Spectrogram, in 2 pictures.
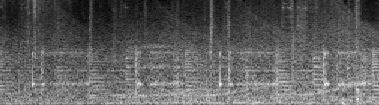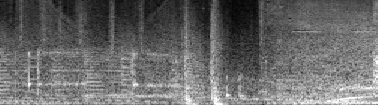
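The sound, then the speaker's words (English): A sports car's engine runs steadily and then revs up as the car pulls away, fairly loud throughout, with a busy mix of mechanical and background noise layered over it. “They're out of here. They take off, go on their joyride.”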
